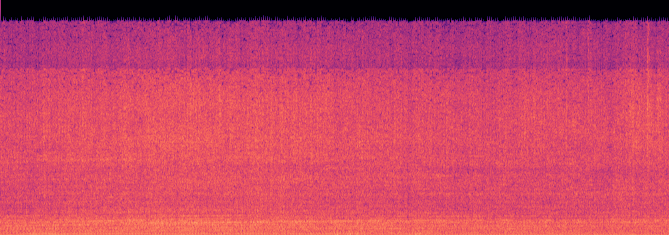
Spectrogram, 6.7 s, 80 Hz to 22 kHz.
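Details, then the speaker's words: Massimo MSA 550 ATV in High range, accelerating: deep, steady engine drone pulling up evenly with no clicks or shift clunks; belt drive smooth, no gear-change knock felt. "see there's no click there's no shifting gears you feel nothing"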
